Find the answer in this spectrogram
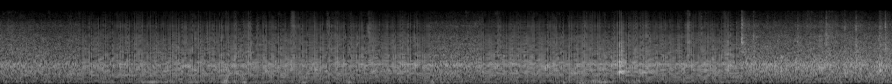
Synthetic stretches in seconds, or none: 0.8-4.3 (vocoder, BigVGAN v2); 4.8-7.4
